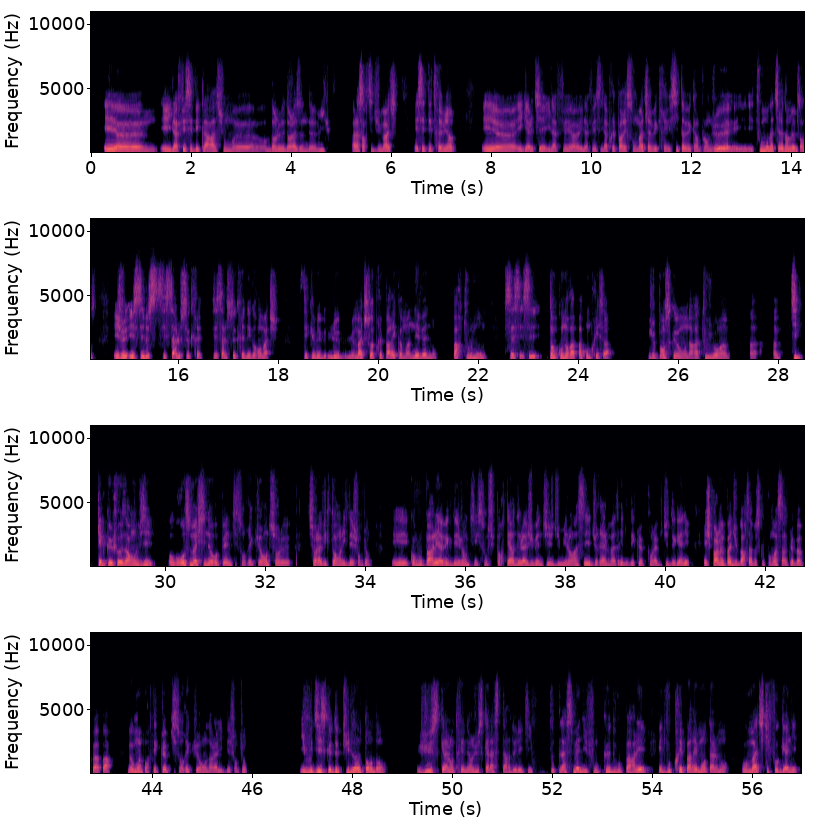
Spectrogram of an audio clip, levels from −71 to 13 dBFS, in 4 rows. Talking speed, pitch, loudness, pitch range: 230 wpm, 145 Hz, -25 LUFS, 130-180 Hz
